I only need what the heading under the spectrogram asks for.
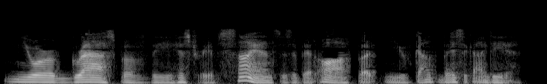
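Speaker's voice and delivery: ordinary delivery, nothing marked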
